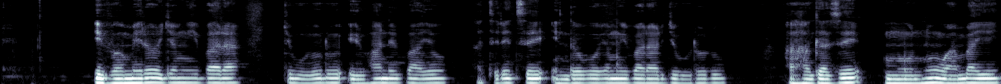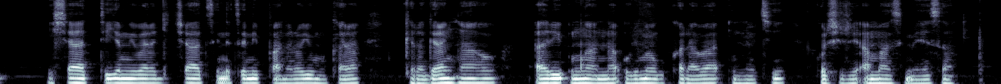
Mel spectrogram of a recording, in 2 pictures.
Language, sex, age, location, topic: Kinyarwanda, female, 25-35, Huye, health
